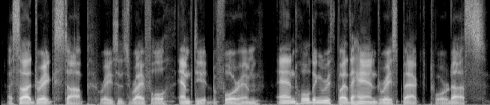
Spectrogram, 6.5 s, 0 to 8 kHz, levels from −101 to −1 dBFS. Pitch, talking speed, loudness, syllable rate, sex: 90 Hz, 195 wpm, -21 LUFS, 4.9 syllables/s, male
